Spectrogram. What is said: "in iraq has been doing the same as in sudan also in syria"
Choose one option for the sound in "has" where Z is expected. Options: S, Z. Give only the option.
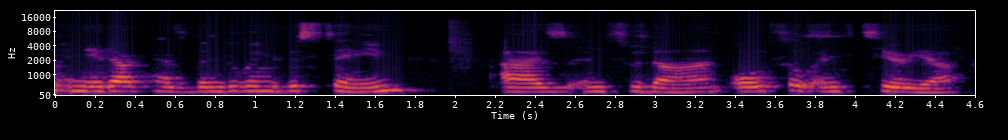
Z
